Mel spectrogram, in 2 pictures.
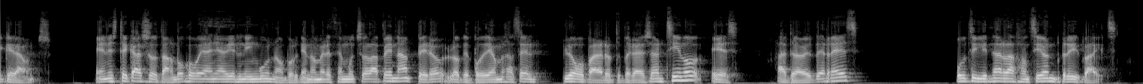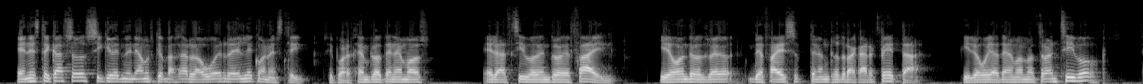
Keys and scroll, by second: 11.0 Return, 21.6 Tab.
